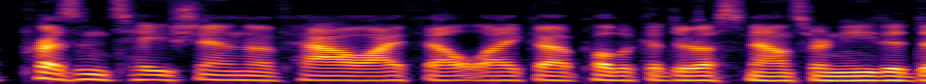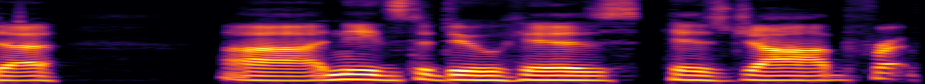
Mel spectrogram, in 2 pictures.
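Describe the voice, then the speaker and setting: A middle-aged American man from Sacramento, California, who works as a sports public address announcer, tells stories as a podcast guest. His medium-pitched, sharp voice is recorded with studio quality and no echo, and the casual, reflective interview is full of hesitant, conversational phrasing.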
